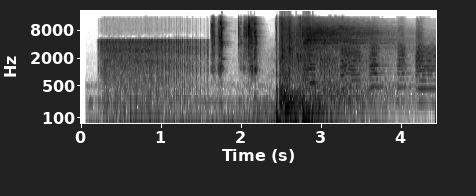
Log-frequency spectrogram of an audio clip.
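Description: Logo-reveal sound effects: a steady whooshing hiss, two quick swishes, then a sudden loud hit about two and a half seconds in that rings and fades away.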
